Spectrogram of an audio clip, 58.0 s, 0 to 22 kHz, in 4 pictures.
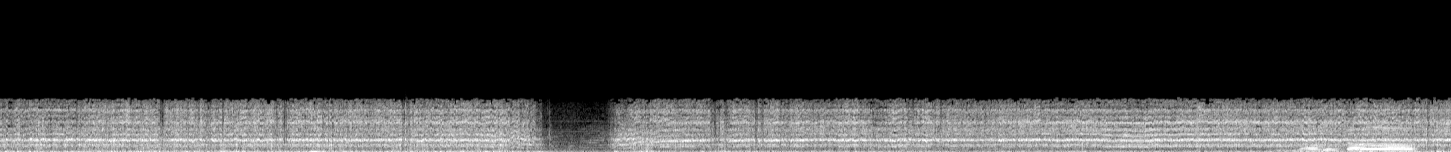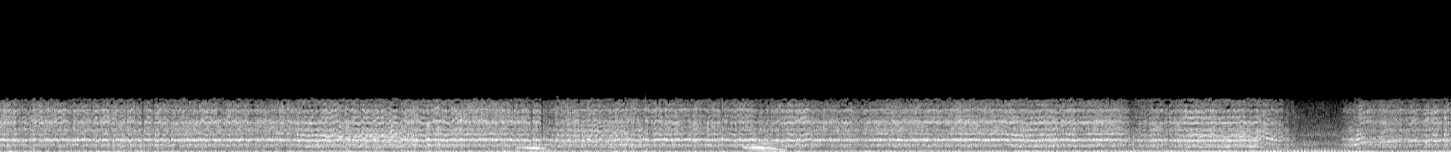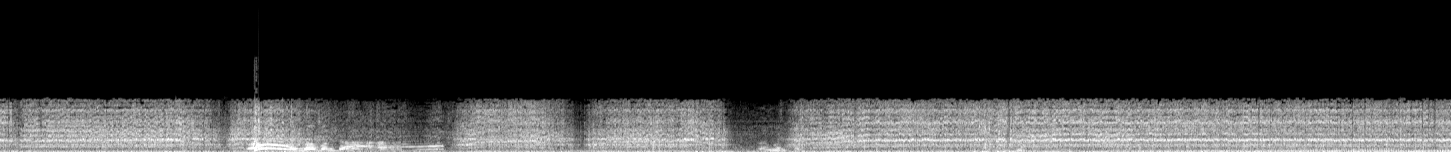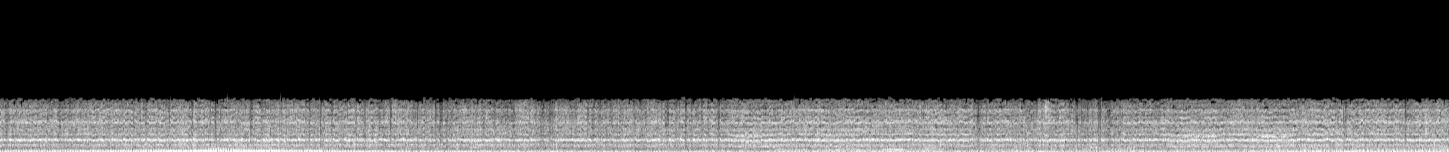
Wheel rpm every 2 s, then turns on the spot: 220, 230, 160, 170, 230, 230, 230, 230, 230, 220, 220, 230, 230, 160, 180, 150, 30, 130, 120, 220, 230, 240, 240, 230, 230, 230, 230, 230, 230.
30-32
